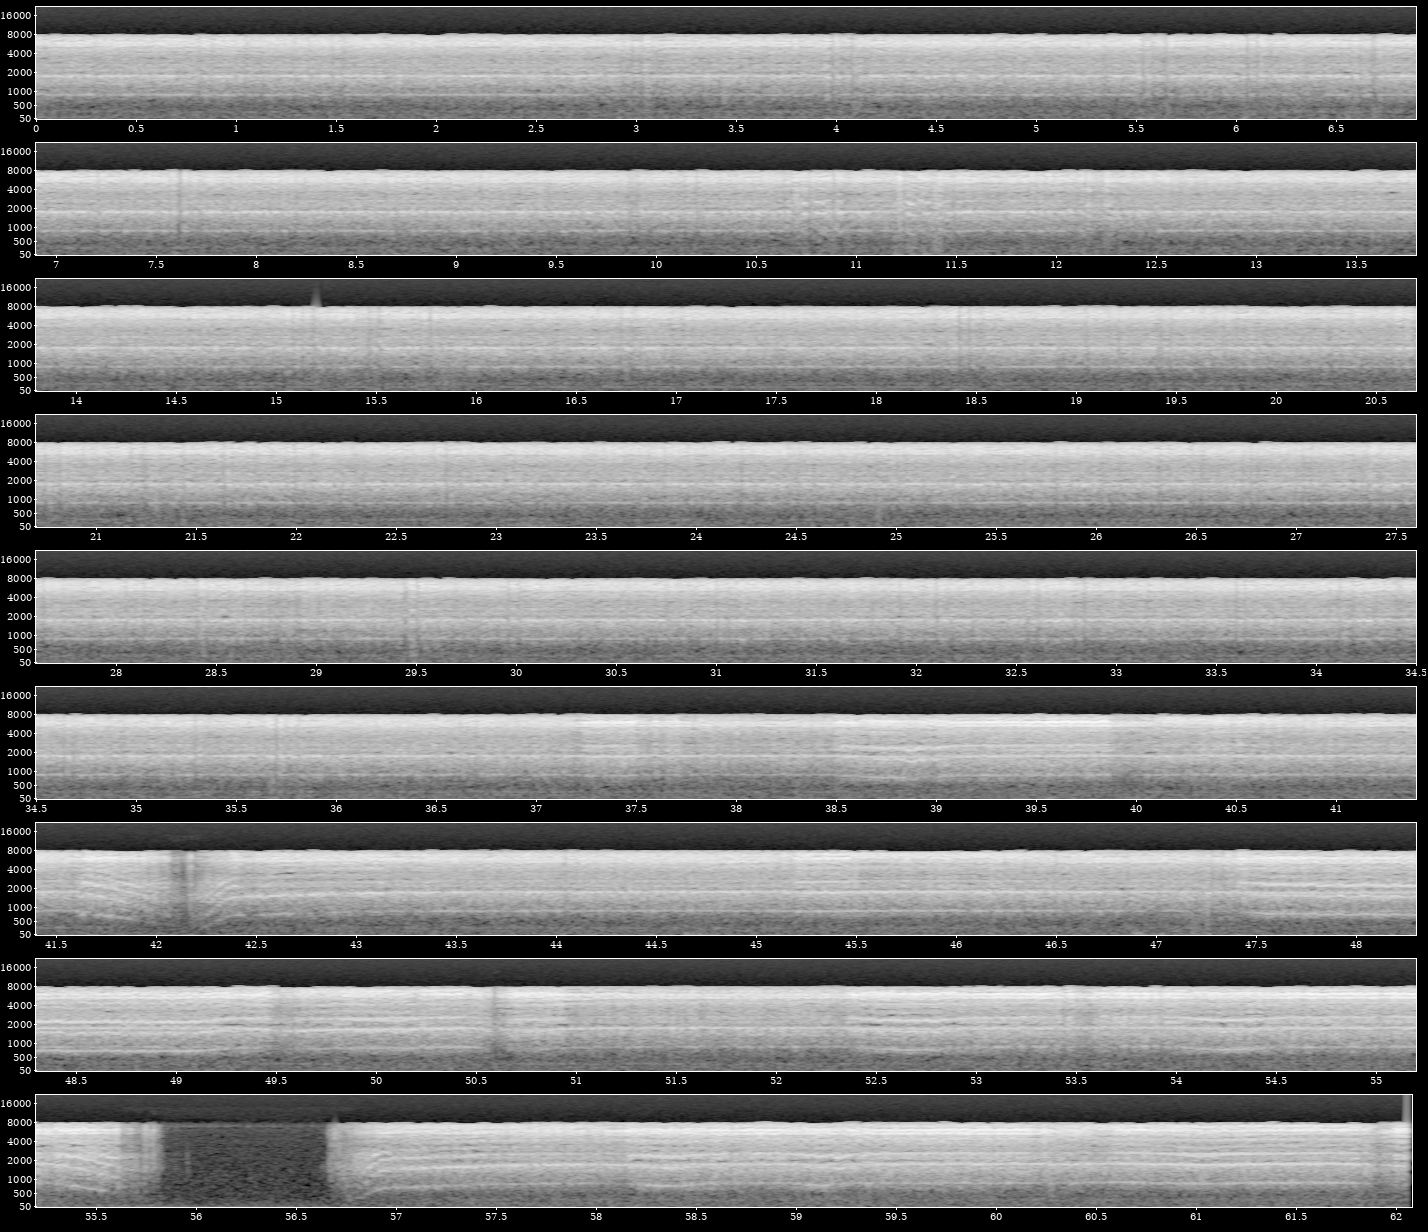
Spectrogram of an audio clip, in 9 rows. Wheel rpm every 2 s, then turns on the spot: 230, 230, 230, 230, 240, 230, 230, 230, 230, 230, 230, 230, 230, 230, 230, 230, 230, 230, 230, 230, 210, 170, 230, 230, 210, 220, 230, 160, 90, 220, 230.
none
